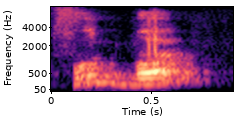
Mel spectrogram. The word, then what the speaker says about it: fútbol: Fútbol viene de foot, que es pie, y bol, que es pelota. La pronunciación aquí es fútbol.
